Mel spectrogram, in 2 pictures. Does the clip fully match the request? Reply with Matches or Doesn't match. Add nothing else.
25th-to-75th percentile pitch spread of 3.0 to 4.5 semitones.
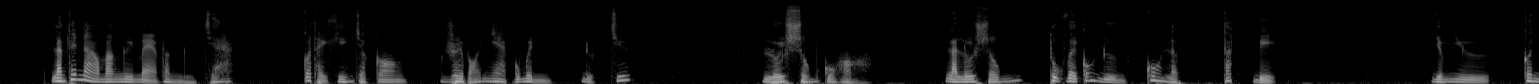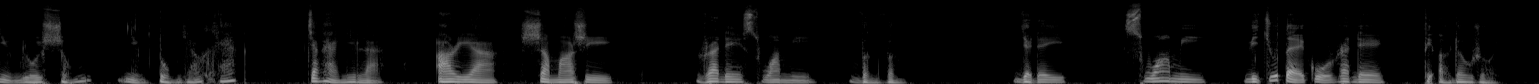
Matches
